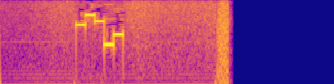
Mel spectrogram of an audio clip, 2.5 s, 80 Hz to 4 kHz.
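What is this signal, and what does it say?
Five-tone selective call (ZVEI), heard as quick runs of five tones, tones of about 70 ms. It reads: 88925
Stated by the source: ZVEI five-tone call 88702 received via SDR.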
